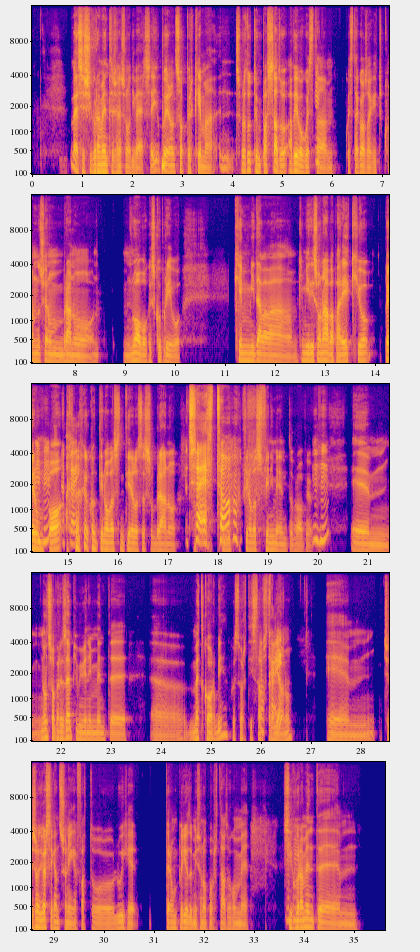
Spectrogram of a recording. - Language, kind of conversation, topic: Italian, podcast, Ci sono canzoni che associ sempre a ricordi specifici?
- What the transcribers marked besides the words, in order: tapping; chuckle; laughing while speaking: "Certo"; "proprio" said as "propio"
